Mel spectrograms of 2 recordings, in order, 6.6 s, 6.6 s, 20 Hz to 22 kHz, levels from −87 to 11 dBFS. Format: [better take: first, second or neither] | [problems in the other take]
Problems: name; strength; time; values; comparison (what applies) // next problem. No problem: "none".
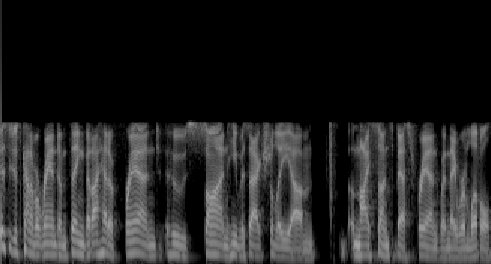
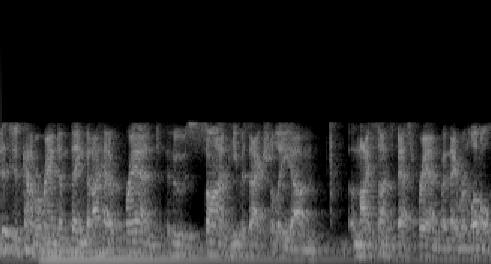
first | background sound (Bass guitar); 11 dB below the speech // room echo; dies away in 0.6 s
